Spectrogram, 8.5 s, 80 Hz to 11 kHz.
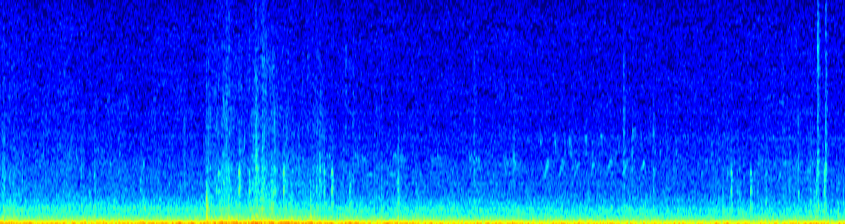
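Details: Jaguar XJ 2012 while driving, after several dealership repair attempts: scattered light pops and clicks from the overhead sunroof over steady low road rumble, sunroof popping noise.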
